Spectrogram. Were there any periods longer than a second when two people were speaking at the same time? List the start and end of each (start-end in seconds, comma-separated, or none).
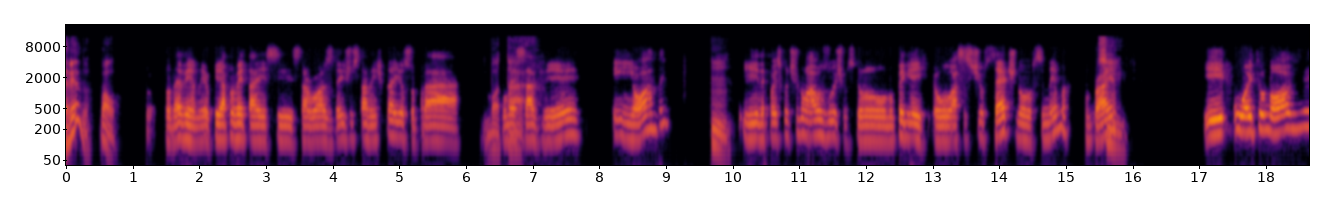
none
